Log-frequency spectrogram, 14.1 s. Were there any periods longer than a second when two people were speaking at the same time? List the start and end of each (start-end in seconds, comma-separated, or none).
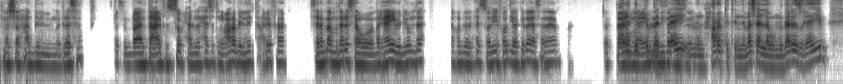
10.3-11.6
